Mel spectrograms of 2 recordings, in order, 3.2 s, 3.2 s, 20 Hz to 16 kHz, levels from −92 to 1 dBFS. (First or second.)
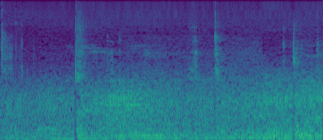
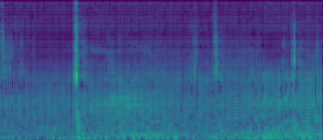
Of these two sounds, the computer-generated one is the second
